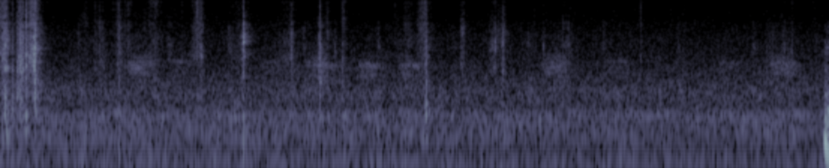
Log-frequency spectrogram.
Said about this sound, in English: I feel like I need to shuffle the cards.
